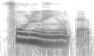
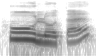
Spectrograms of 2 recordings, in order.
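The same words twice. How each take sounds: First: फूल with f like fool; wrong f. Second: फूल with an aspirated p; plain ph; correct ph. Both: Shown as a demonstration.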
